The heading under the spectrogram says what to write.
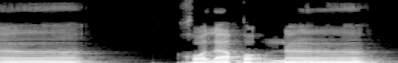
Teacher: কফটা হচ্ছে কলকলার হরফ, কলকলার হরফের উপরে জজম আসছে, এই জন্য এটাকে অবশ্যই কলকলা করতে হবে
